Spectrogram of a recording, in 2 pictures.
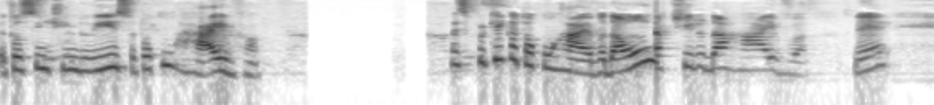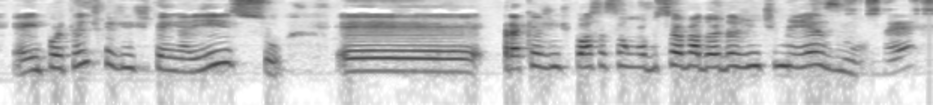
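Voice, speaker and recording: High female voice, conversational live-stream guest, reflective, tags sentences with questions. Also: moderate pace.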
